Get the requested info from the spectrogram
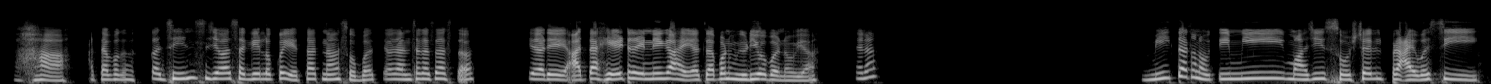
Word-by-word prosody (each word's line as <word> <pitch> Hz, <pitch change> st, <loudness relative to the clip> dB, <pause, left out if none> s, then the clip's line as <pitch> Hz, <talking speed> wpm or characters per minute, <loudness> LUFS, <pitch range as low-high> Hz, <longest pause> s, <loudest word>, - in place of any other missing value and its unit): हां, 200 Hz, -1 st, -2 dB, 0.3 s
आता 225 Hz, +2 st, -3 dB
बघा 225 Hz, 0 st, -3 dB, 0.2 s
कझिन्स 265 Hz, +4 st, +1 dB
जेव्हा 265 Hz, -1 st, +2 dB
सगळे 250 Hz, -2 st, 0 dB
लोकं 245 Hz, +2 st, 0 dB
येतात 240 Hz, +2 st, -1 dB
ना 235 Hz, +1 st, +1 dB
सोबत, 210 Hz, +1 st, -2 dB
तेव्हा 240 Hz, -, -5 dB
त्यांचं 240 Hz, +2 st, 0 dB
कसं 265 Hz, +1 st, 0 dB
असतं 235 Hz, -1 st, -3 dB, 0.6 s
की -, -, -2 dB
अरे 235 Hz, -2 st, +2 dB
आता 210 Hz, +5 st, +2 dB
हे 240 Hz, +1 st, +4 dB
ट्रेंडीग 260 Hz, -2 st, +3 dB
आहे 235 Hz, -5 st, +2 dB
याचा 215 Hz, +2 st, 0 dB
आपण 255 Hz, +3 st, +2 dB
व्हिडिओ 235 Hz, +1 st, +4 dB
बनवूया. 190 Hz, -3 st, -2 dB, 0.4 s
है 270 Hz, -, -5 dB
ना? 315 Hz, +5 st, -4 dB, 2.7 s
मी 240 Hz, +7 st, 0 dB
तर 355 Hz, -3 st, +3 dB
नव्हती, 250 Hz, -3 st, 0 dB
मी 280 Hz, +2 st, +1 dB
माझी 240 Hz, +2 st, +1 dB
सोशल 250 Hz, +3 st, -1 dB
प्रायवसी 225 Hz, -1 st, 0 dB
240 Hz, 135 wpm, -22 LUFS, 220-260 Hz, 2.7 s, हे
